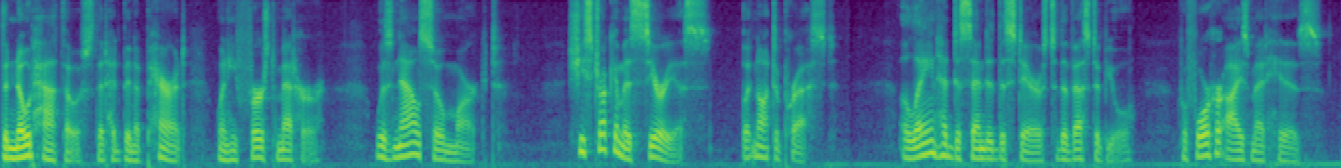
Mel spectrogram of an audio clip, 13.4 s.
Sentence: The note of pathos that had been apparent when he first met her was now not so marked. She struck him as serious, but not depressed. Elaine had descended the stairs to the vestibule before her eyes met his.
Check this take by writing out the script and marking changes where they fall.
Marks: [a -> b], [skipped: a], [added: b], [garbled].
The note [skipped: of] pathos that had been apparent when he first met her was now [skipped: not] so marked. She struck him as serious, but not depressed. Elaine had descended the stairs to the vestibule before her eyes met his.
